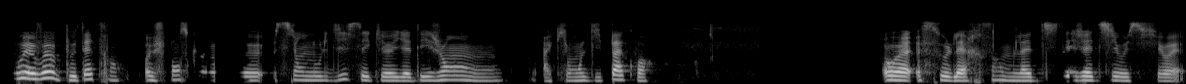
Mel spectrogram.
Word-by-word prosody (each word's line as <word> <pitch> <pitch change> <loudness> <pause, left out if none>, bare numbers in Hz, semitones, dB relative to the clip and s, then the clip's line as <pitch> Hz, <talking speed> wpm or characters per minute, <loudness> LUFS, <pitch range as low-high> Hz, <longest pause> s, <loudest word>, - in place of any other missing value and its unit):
Oui 285 +1 +5
ouais, 285 +2 +6
peut-être 210 +3 -1
hein. 190 -1 -9 0.3
Heu, 195 - +1
je 185 - -6
pense 215 0 -5
que - - -23 0.8
si 210 - -8
on 200 - -3
nous 195 0 -2
le 190 - -7
dit, 210 +7 -7
c'est 195 -5 -3
qu'il 175 -1 0
y 175 - 0
a 170 - +4
des 180 +2 -3
gens 185 -3 -3 0.4
à 155 - -7
qui 175 - -11
on 175 0 -3
le 180 - -3
dit 170 0 -12
pas 215 +5 +4
quoi. 170 -5 -7 2.2
Ouais, 195 -2 +8
solaire. 180 -3 +2
Ça, 205 - -11
on 200 - -5
me 180 -1 -4
l'a 175 0 +3
dit 170 +1 -11 0.2
déjà 185 0 +4
dit 185 +1 -3
aussi, 175 -1 -5
ouais. 165 -1 -2
185 Hz, 185 wpm, -26 LUFS, 175-200 Hz, 2.2 s, Ouais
